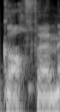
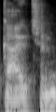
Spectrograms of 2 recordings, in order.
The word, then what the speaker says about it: Gotham: there is a place called gotham it's not called goatum don't call it goatum it's like it's spelt gotham as in you know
